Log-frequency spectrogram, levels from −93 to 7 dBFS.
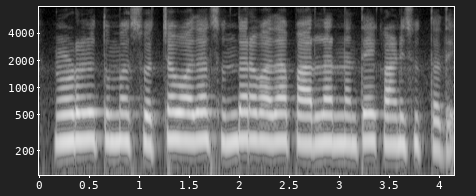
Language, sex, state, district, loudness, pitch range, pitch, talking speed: Kannada, female, Karnataka, Shimoga, -12 LUFS, 240-260 Hz, 255 Hz, 100 wpm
